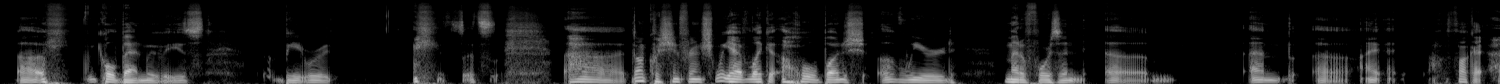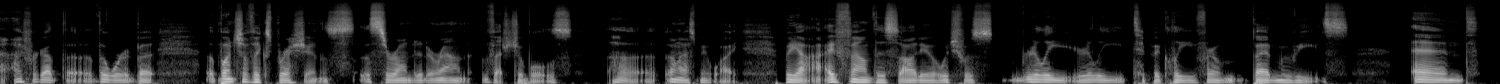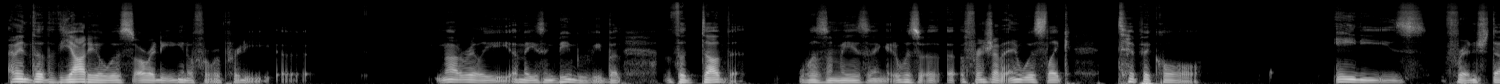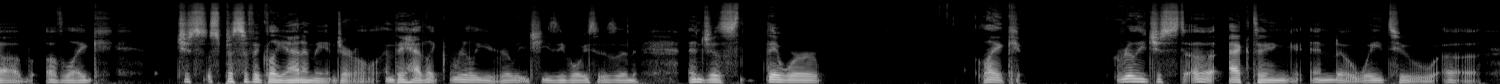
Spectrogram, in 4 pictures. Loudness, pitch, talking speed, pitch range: -24 LUFS, 100 Hz, 130 wpm, 95-110 Hz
